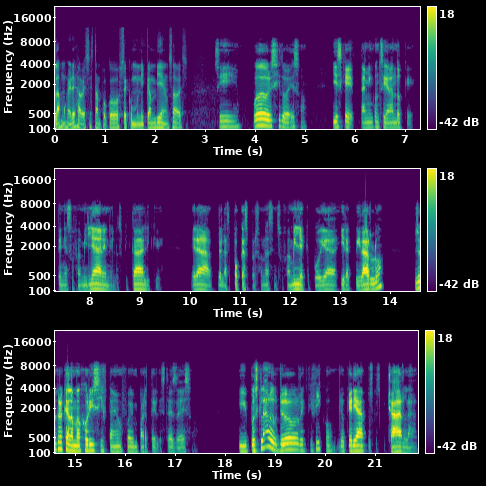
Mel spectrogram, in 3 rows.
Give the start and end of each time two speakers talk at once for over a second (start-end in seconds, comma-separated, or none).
none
